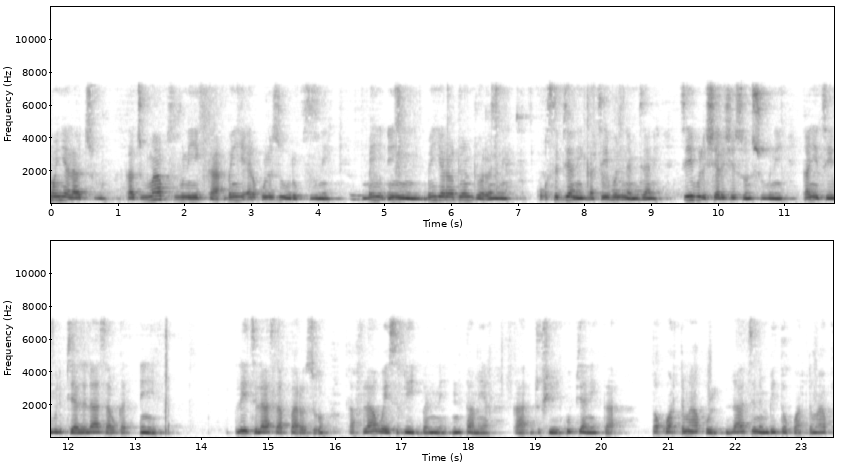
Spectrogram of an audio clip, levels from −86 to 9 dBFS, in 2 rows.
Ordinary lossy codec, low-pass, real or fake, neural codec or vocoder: AAC, 64 kbps; 7.2 kHz; real; none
